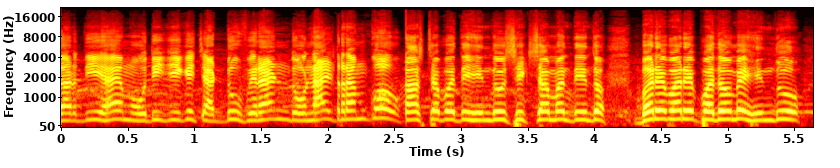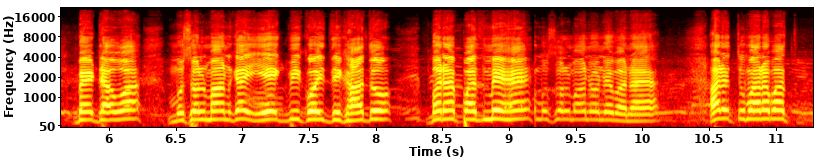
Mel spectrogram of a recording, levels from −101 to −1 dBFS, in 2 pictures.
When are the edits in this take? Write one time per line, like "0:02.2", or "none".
0:02.6
0:09.4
